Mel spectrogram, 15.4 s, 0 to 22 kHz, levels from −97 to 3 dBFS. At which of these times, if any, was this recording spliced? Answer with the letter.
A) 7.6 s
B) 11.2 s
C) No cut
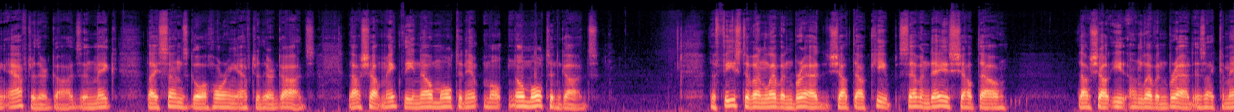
C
